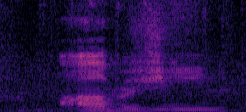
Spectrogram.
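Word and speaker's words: aubergine: And Bacon um notes that they do have purple eggplant in the UK, but of course they call him an aberine. A what? Aubberine.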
